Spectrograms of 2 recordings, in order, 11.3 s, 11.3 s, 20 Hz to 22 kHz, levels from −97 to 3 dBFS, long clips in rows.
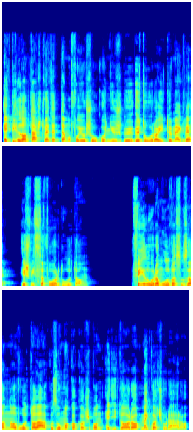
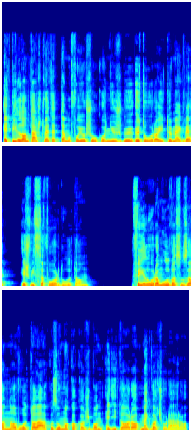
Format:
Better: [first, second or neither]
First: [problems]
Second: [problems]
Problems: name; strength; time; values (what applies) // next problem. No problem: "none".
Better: second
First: thin; very; fading below 350 Hz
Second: none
